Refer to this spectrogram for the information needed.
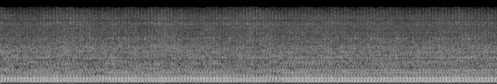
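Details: Coleman Powermate 6250 generator, 10 hp Tecumseh engine, after carburetor cleaning, powering floodlights: steady, even hum with a slight dip as load comes on, then settles; runs healthy under load.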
